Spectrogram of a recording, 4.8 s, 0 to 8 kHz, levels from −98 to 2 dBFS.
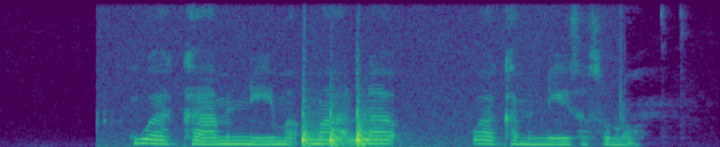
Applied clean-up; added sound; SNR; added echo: none; Knock / Wood; -1 dB; none.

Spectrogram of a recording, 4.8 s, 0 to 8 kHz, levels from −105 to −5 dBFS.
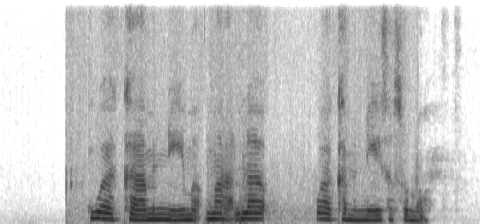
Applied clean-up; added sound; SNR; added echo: neural separator model SepFormer DNS4.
